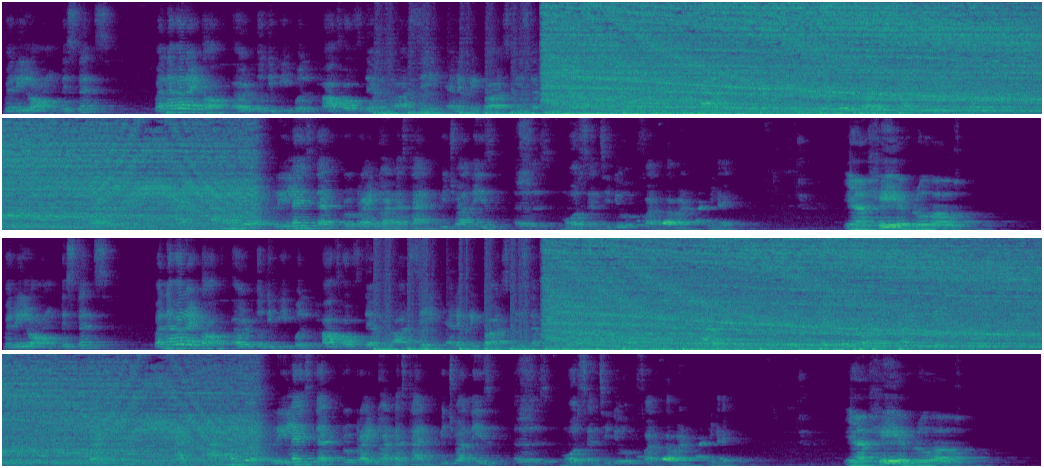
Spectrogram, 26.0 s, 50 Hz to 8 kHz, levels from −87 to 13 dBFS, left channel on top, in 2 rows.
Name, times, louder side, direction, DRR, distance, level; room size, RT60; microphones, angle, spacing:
voice 1, 0.0-1.3 1.9-7.3 7.8-8.2 8.7-9.2 9.7-12.4 14.1-14.6 15.1-19.1 19.4-21.5 21.8-22.1, right 1 dB, 85° right, -3 dB, 0.8 m, -33 dB
sound 1, 4.6-9.6 9.9-10.9 11.2-11.3, right 2 dB, 55° right, 0.4 m, -29 dB
sound 2, 6.7-16.2, left 2 dB, 90° left, 0.6 m, -26 dB
voice 2, 21.2-21.8 23.5-25.0, right 1 dB, 50° left, 0 dB, 0.6 m, -24 dB
2.6 x 2.3 x 2.3 m, 0.95 s
head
